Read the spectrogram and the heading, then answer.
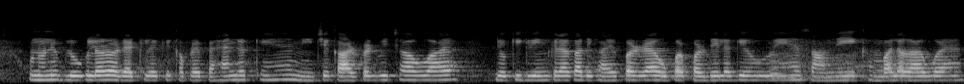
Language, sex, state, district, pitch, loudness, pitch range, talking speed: Hindi, female, Andhra Pradesh, Krishna, 200 Hz, -23 LUFS, 195-205 Hz, 205 wpm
